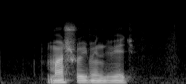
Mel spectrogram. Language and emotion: Russian, neutral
